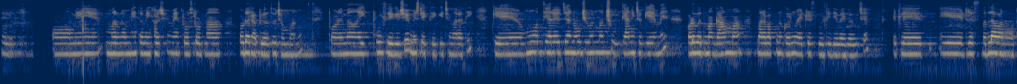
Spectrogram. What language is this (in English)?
Gujarati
